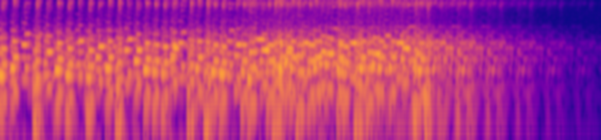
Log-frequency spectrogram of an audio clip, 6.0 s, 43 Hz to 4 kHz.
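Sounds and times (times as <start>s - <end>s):
techno machine music: 0.2s - 4.6s.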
